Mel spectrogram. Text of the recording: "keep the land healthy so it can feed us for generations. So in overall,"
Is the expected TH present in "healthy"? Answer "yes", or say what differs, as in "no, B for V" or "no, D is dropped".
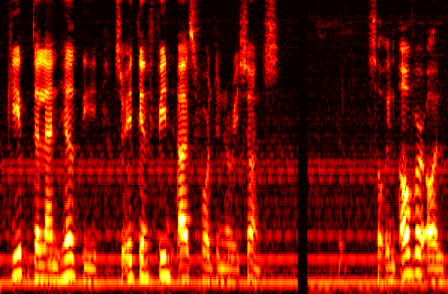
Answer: no, T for TH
